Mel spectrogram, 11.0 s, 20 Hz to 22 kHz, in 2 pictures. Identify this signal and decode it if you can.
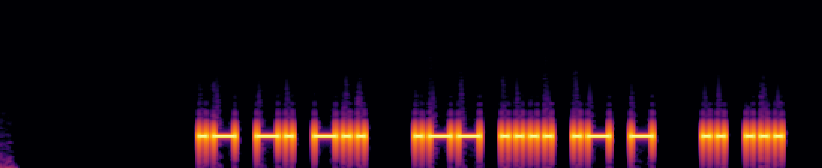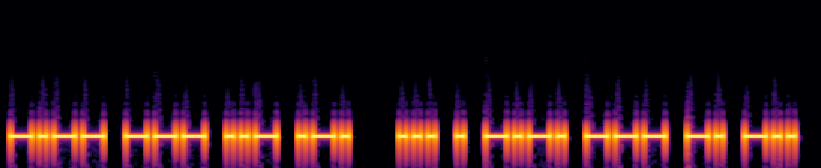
Morse code, heard as a keyed tone, about 25 wpm, 700 Hz. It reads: AND WHAT IS YOUR SECOND
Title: Sentences from Top 1600 Words 25wpm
